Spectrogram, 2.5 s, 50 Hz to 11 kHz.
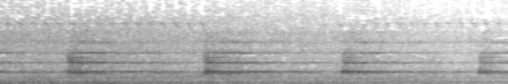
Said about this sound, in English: Electric South Chicago train number 318.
